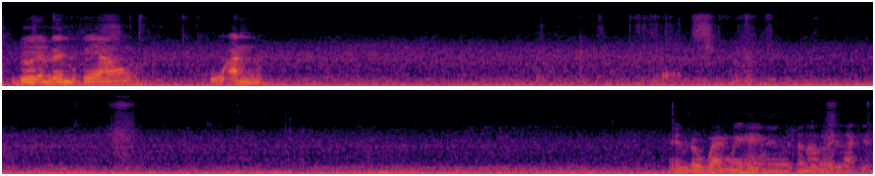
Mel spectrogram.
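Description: A cloth jacket rustles as a man handles it.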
